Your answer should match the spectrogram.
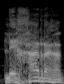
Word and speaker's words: Lejárraga: Lejárraga, como ella escribía con acento en la A.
